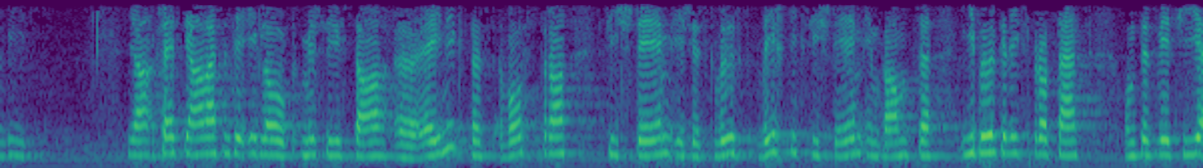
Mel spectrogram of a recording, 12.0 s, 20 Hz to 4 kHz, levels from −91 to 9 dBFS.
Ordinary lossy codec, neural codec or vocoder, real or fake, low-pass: MP3, 32 kbps; none; real; 3.6 kHz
